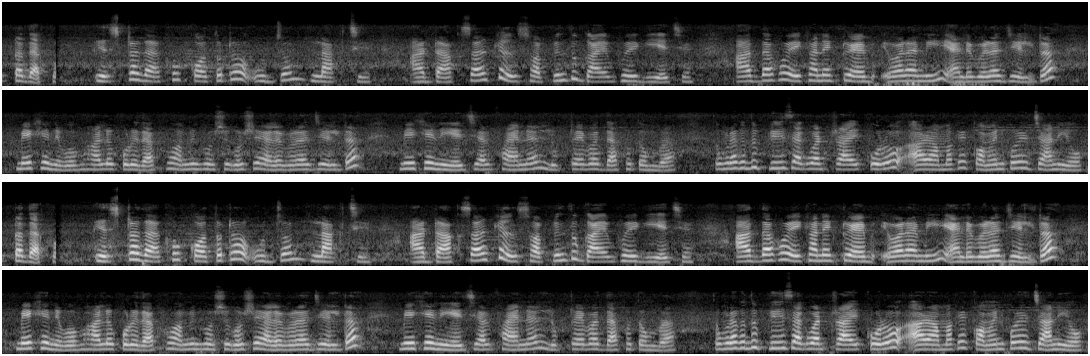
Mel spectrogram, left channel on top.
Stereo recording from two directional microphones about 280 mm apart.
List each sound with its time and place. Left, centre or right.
0.1 s a woman's voice: centre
